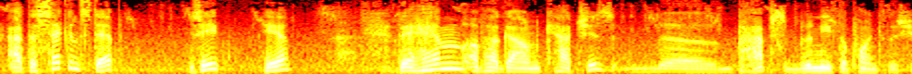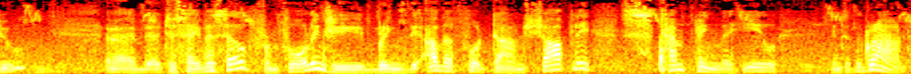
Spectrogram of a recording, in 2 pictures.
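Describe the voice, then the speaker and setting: An actor playing a shrewd French detective inspector in a radio drama, teasing and deliberate in his theatrical delivery. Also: medium pitch, sing-song, a little hiss or hum. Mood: dramatic, explaining.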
